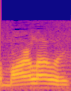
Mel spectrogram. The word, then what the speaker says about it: Marlowe: Well, Marlowe is the way it's pronounced.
